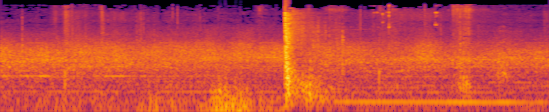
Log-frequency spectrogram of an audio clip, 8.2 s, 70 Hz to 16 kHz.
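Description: A single heavy rifle shot about four seconds in, a 500-grain top-load round fired from a Capstick rifle, with a short echoing tail.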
